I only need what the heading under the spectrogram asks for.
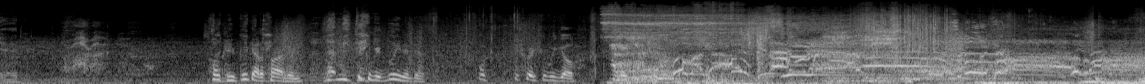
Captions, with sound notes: WE'RE ALL RIGHT. LET ME THINK. WE GOT TO FIND HIM. HE COULD BE BLEEDING TO DEATH. WHICH -- WHICH WAY SHOULD WE GO? [ GROWLS ] OH, MY GOD! SHOOT IT! OH, MY GOD! AAH! AAH!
